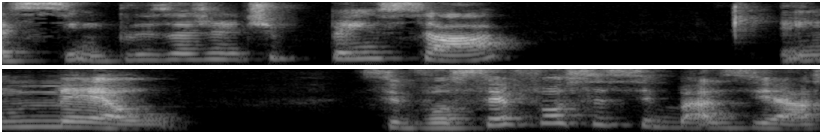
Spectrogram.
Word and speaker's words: mel: Então acentuação gráfica é simples a gente pensar em mel. Se você fosse se basear só no som, a palavra mel, que a gente escreve com L, não com U, apesar de pronunciar com U, a gente colocaria um acento, né, mé.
